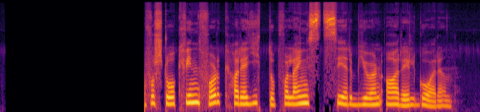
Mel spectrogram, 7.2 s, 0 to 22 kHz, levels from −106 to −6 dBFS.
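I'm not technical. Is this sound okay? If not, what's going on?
No. At 2.09 s there's a clipped start after a pause: after about 2 s of silence, the playback device seems to have gone idle and needed time to wake, so roughly the first 75 ms of speech is cut and the sound begins abruptly.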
